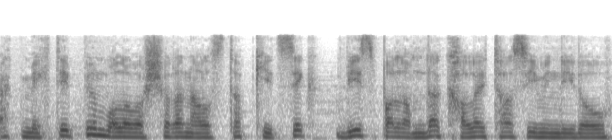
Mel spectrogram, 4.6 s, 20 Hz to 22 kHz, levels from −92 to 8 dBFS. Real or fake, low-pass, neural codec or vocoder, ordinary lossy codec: fake; none; codec, 16 kHz, 0.4 kbps, LongCat-Audio-Codec; none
